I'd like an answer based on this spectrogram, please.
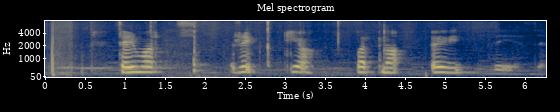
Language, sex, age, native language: Icelandic, female, 8, Icelandic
